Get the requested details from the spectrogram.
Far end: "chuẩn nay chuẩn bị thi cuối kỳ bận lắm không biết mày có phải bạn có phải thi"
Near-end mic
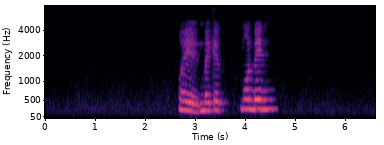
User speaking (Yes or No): Yes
